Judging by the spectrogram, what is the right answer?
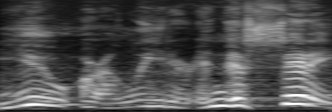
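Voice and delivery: high-pitched, scolding yell. Retelling how a lady at a restaurant scolded: imitating someone yelling. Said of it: "she's yelling at me".

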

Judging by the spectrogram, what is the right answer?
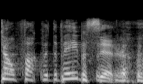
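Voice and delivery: very high, shrill, full-lung, top-of-the-lungs shriek. Retelling a sudden outburst while eating with family at Papagino's: retelling screaming at top of lungs. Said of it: "at the top of my lungs, I start screaming".

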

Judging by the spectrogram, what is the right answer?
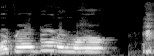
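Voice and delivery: very high, loud voice, talking through a mouthful. Acting out the listener answering the officer of the watch, mimicking a full mouth. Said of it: "your mouth full of pizza".

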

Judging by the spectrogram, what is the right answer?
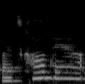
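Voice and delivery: soft, hushed, soothing, almost zombie-like calm voice. Retelling how she calmed crying little ones, in a soft, calming voice. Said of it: "in a really soft, like calming, almost like a zombie voice".

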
